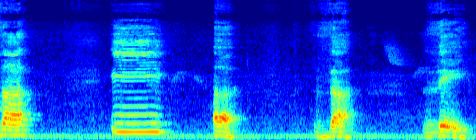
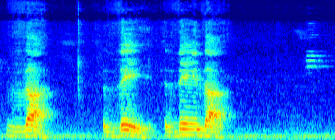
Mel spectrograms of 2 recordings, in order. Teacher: We put our tongue between our teeth and we let air come out.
